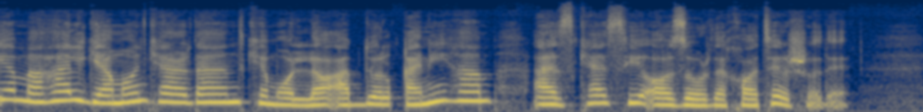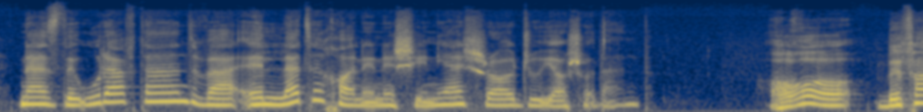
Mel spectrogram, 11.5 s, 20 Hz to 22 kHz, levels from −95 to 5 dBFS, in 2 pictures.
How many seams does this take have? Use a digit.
0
